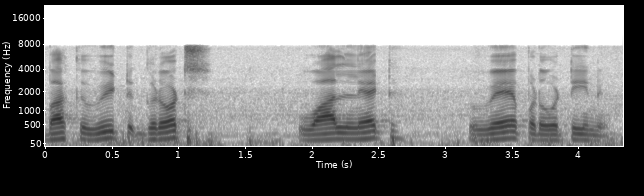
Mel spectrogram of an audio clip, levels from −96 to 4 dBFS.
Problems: constant background noise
